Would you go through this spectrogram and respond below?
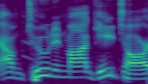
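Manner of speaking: bad, slow, failed attempt at a Southern accent. Retelling the guy who got the role, imitating his bad Southern accent. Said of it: "I just couldn't get the southern accent down".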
